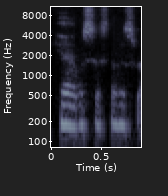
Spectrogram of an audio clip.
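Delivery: hushed, low mumble; imitating very soft, low talk; super soft talk. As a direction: murmur it under your breath, barely audible. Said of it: "Talk super soft".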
